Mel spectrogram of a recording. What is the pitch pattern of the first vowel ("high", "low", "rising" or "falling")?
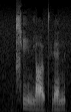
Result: falling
